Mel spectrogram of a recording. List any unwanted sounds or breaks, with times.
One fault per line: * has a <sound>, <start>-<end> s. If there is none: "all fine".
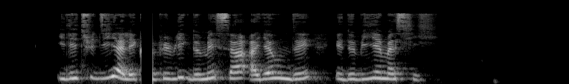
* has a dropout, 1.4-1.5 s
